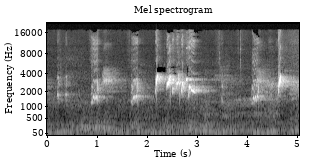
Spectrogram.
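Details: Caged Hue-type red-whiskered bulbul singing: scattered chirpy phrases, then a denser tumbling run of slurred notes around the three-second mark, followed by a pause and a final rising flourish.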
